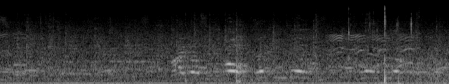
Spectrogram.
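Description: Football ground ambience with scattered high-pitched shouts and calls from players and spectators, getting busier about halfway through, and a single sharp knock near the end.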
